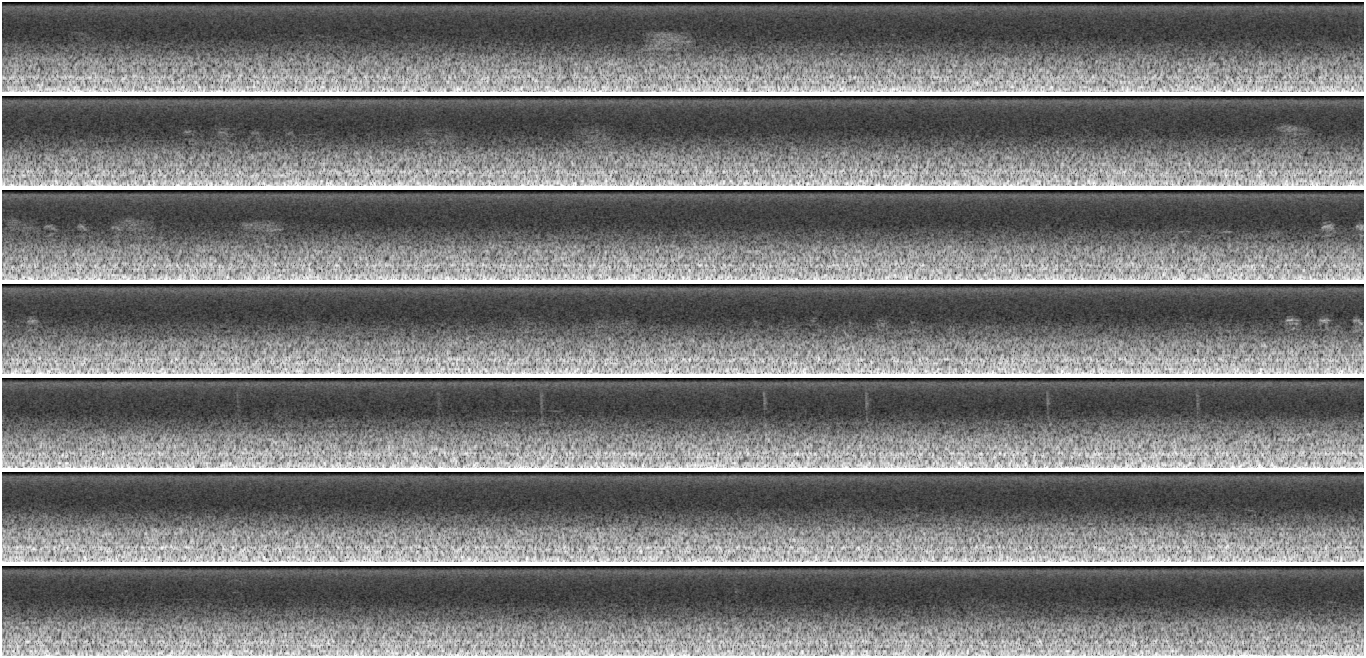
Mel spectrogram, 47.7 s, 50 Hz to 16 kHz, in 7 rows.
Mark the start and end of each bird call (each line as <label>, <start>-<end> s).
Clark's Nutcracker (Nucifraga columbiana), 3.1-3.6 s
Gray-crowned Rosy-Finch (Leucosticte tephrocotis), 7.6-8.4 s
Clark's Nutcracker (Nucifraga columbiana), 8.8-9.2 s
Clark's Nutcracker (Nucifraga columbiana), 9.6-10.0 s
Clark's Nutcracker (Nucifraga columbiana), 13.1-13.9 s
Gray-crowned Rosy-Finch (Leucosticte tephrocotis), 13.8-14.3 s
Clark's Nutcracker (Nucifraga columbiana), 14.2-15.1 s
Gray-crowned Rosy-Finch (Leucosticte tephrocotis), 20.1-20.8 s
Gray-crowned Rosy-Finch (Leucosticte tephrocotis), 24.1-25.4 s
Gray-crowned Rosy-Finch (Leucosticte tephrocotis), 26.8-27.4 s
Dark-eyed Junco (Junco hyemalis), 28.3-28.6 s
Dark-eyed Junco (Junco hyemalis), 29.4-29.5 s
Dark-eyed Junco (Junco hyemalis), 29.9-30.0 s
Dark-eyed Junco (Junco hyemalis), 31.0-31.2 s
Dark-eyed Junco (Junco hyemalis), 31.5-31.7 s
Dark-eyed Junco (Junco hyemalis), 32.4-32.6 s
Dark-eyed Junco (Junco hyemalis), 33.1-33.4 s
